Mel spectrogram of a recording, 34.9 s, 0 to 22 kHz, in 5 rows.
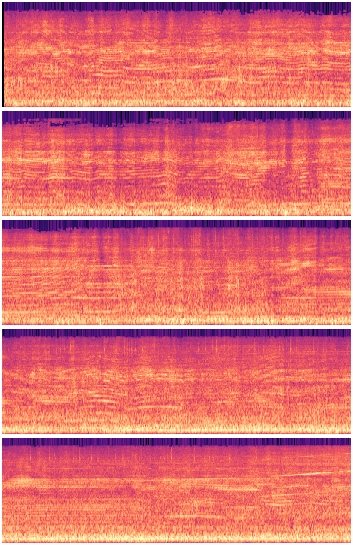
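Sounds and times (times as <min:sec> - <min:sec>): model helicopter rotor whine: 0:00.0 - 0:34.9.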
